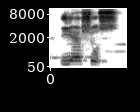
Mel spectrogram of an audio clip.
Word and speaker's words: Yesus: we mean by Jesus or Yeshus in Greek there's no such thing as letter J letter J um consonant in Greek. It is spelled as I e S o Yesus.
